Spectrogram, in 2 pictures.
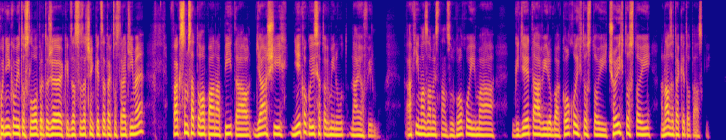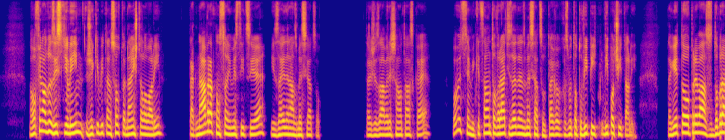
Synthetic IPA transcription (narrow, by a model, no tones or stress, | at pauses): pɔd̪ɲikɔʊjɛt̪ɔslɔʋɔpɾɛt̪ɔʒɛkɛɟzasɛzat͡ʃɲɛkɛcsat̪ak̚t̪ɔst̪ɾaciːmɛ | fak̚t̪sɔmsat̪ɔɦɔpaːnapiːt̪alɟalʃiːɣɲɪɛkɔlkɔɟɛsjat̪ɔɡminuːd̪najɛɦɔfiɾmu | akiːɣmaːzamɛst̪nant͡sɔʊkɔlkɔiɣmaː | ɡɟɛt̪aːʋiːɾɔbakɔlkɔixt̪ɔst̪ɔjiːt͡ʃɔixt̪ɔst̪ɔjiː | anaɔzajt̪akɛːt̪ɔɔt̪a̰ːski̥ | naɔfinaːlɛzmɛzisciliʒɛkɛbit̪ɛnsɔft̪ʋɛɾnainʃt̪alɔʋali | t̪aɡnaːʋɾat̪nɔssɛlɛinʋɛst̪iːt͡siɛjɛzajɛd̪ɛnaːzmɛsɪat͡sɔ̰ʊ | t̪aɡʒɛzaːʋɛɾɛt͡ʃnaːɔt̪aːskajɛ | pɔʋɛt͡scɛmikɛcsaʋaːnt̪ɔʋɾaːciːzajɛd̪ɛnaːzmɛsɪat͡sɔʊt̪aɡakɔzmɛt̪ɔt̪uʋipiʋipɔt͡ʃiːt̪alḭ | t̪aɡjɛt̪ɔpɾɛʋaːzd̪ɔbɾaː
